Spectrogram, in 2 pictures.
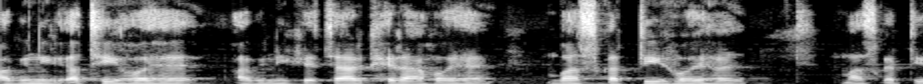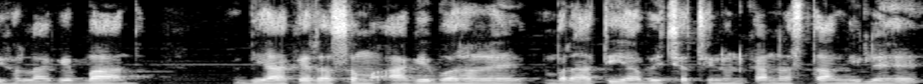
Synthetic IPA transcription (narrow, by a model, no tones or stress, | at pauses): əɡniə̰t̪ʰiɦojɦɛəɡniket͡ʃaɾpʰeɾaɦojɦɛ | bəskəʈːiɦojɦəj | bəskəʈːiɦolakebad̪ | bijakeɾəsəma̰ɡebəɾ̤əlɦɛbəɾat̪iabɛt͡ʃʰət̪ʰinɦʊnkanəst̪amileɦɛ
